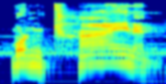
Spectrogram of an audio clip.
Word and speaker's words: Mordenkainen: I keep wanting to say Mordenkainen's, because to me it looks like it would be pronounced Kanan, but everybody is pronouncing it Mordenkainen.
